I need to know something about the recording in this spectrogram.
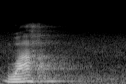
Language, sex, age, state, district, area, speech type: Goan Konkani, male, 18-30, Goa, Ponda, rural, read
